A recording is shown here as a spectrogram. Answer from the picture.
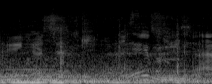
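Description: Cartoon soundtrack: background music under indistinct voices and busy ambient sound effects.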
